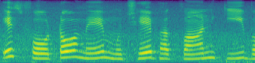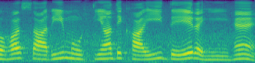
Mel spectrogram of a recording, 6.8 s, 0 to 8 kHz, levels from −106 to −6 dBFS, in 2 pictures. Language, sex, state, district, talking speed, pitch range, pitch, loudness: Hindi, female, Madhya Pradesh, Katni, 115 wpm, 215-250 Hz, 230 Hz, -17 LUFS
